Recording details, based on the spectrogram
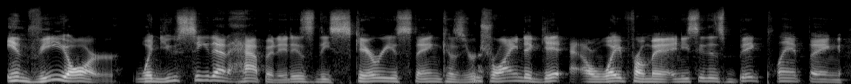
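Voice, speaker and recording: A man hosts a podcast interview in a casual, chatty way. His voice sits at an ordinary middle pitch. He speaks with informal enthusiasm, like a fan talking to someone he follows. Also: a little slow, few pauses, bright, forceful tone. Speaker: podcast host interviewing a guest.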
